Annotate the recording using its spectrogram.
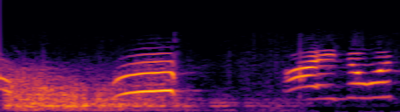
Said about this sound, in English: What was the idea of bringing them fireworks out here where all the sparks is flying?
